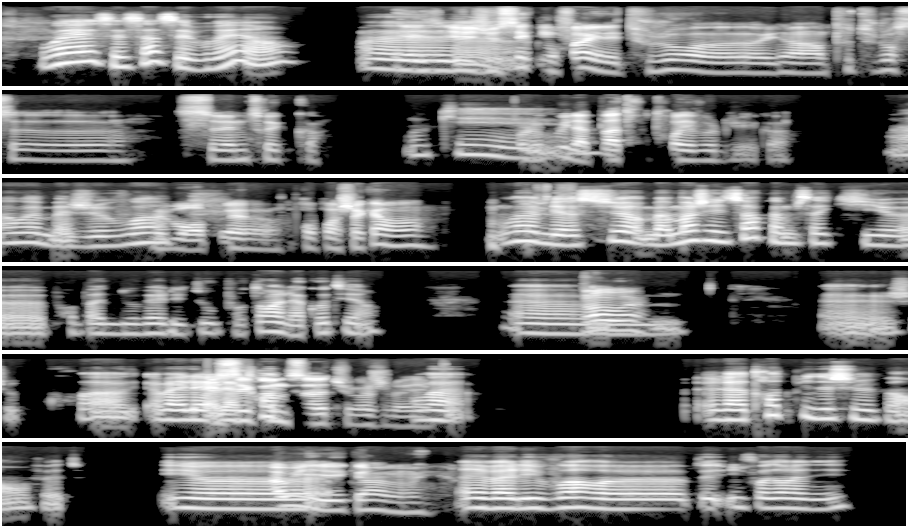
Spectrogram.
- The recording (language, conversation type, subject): French, unstructured, Quel est ton meilleur souvenir d’enfance ?
- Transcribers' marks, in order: laughing while speaking: "N'importe"; tapping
